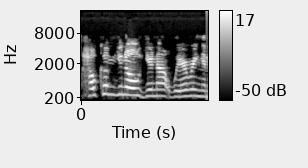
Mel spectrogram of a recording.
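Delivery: put-on high, prying New York accent; a nosy New York guest's question; New York lady. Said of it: "I'm making her sound New York".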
